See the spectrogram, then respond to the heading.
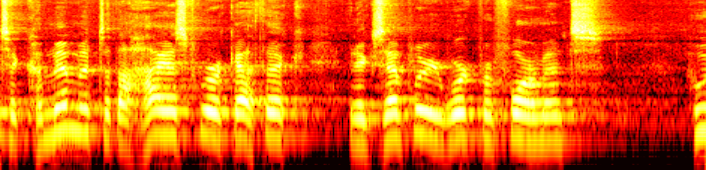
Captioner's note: none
